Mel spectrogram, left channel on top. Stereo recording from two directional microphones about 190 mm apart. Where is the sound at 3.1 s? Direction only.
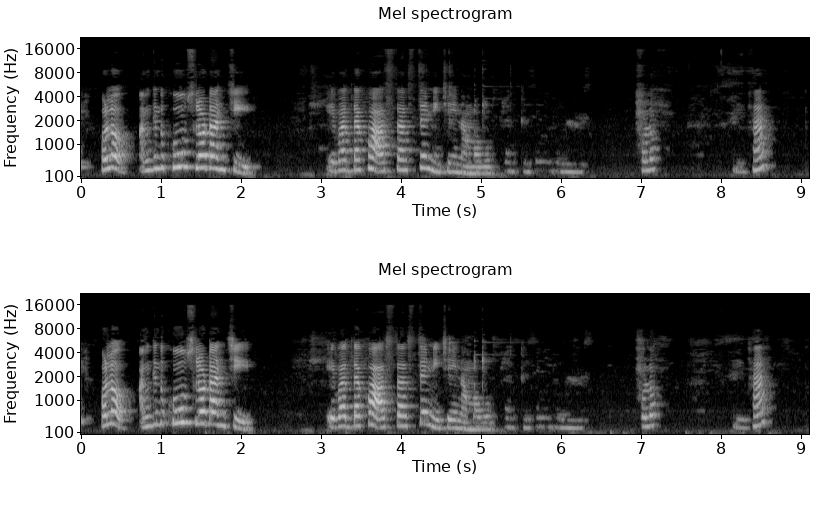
50° right (ahead or behind).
